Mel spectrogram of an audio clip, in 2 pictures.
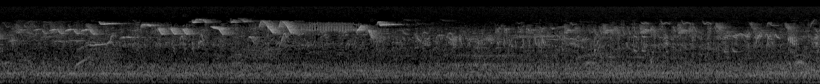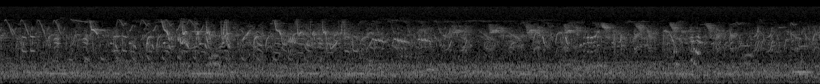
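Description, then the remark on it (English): A reed warbler sings a steady, rhythmic chatter of repeated scratchy notes, continuous, over a soft hiss of outdoor ambience with no talking. “Let's go back to listen to the R or the rhythm of the reed warbler.”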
